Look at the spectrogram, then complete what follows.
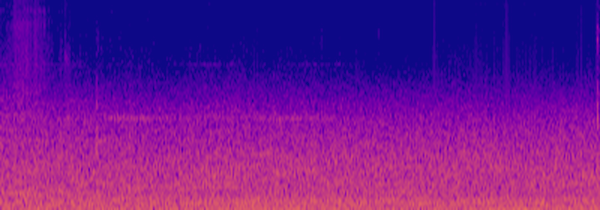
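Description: Gusty wind blowing across the microphone, a steady low rumble with no distinct events.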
